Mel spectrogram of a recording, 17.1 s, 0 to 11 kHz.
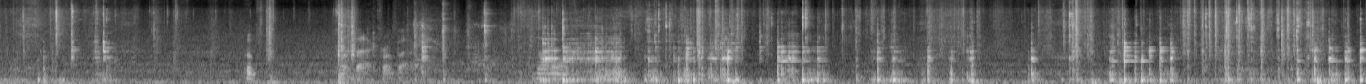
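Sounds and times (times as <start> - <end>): metal gears clinking and clattering: 4.2 - 17.0.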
